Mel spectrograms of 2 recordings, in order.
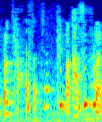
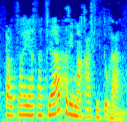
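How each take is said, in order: First: Whispered then high, breaking into tears; tearful prayer. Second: Said in the usual way. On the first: Acted. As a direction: pray through tears, whisper then cry out. (doa sambil menangis, berbisik lalu tinggi)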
